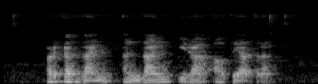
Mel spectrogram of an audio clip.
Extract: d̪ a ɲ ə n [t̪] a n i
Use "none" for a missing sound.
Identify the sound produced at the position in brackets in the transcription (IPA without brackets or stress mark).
d̪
